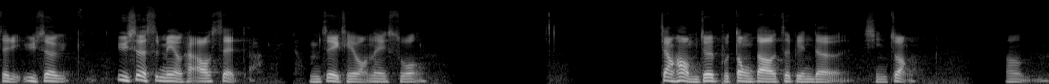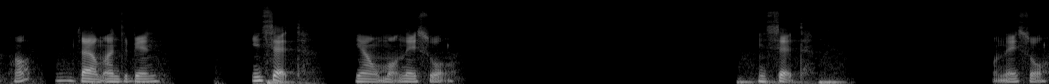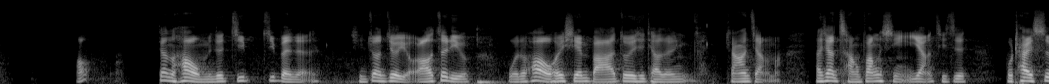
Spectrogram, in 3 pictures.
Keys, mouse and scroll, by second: 0.3 click, 1.3 click, 3.4-6.4 drag, 10.9 click, 11.6 shift+click, 17.6 click, 18.0 shift+click, 18.8 l, 22.8-24.8 middle drag, 24.8-25.3 scroll up 2, 25.8 KP_7, 26.8-27.2 scroll up 2, 27.2-30.2 shift+middle drag, 31.2 click.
